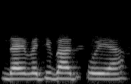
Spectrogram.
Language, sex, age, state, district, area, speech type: Marathi, female, 18-30, Maharashtra, Wardha, rural, conversation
